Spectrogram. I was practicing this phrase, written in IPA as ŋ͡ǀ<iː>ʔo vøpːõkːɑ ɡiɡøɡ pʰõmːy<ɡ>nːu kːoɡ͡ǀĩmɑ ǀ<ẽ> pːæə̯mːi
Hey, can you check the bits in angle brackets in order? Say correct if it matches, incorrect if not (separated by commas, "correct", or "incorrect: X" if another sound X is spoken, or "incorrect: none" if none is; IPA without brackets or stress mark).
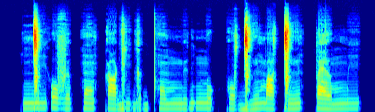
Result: incorrect: i, correct, incorrect: ĩ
